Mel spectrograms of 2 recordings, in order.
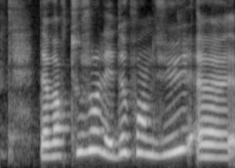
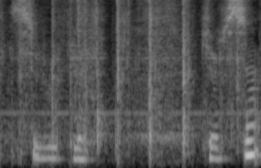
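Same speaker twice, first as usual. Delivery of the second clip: soft pleading; 4 semitones lower, 12 dB quieter than usual. Real, not acted. Softly begging the cards to answer.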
